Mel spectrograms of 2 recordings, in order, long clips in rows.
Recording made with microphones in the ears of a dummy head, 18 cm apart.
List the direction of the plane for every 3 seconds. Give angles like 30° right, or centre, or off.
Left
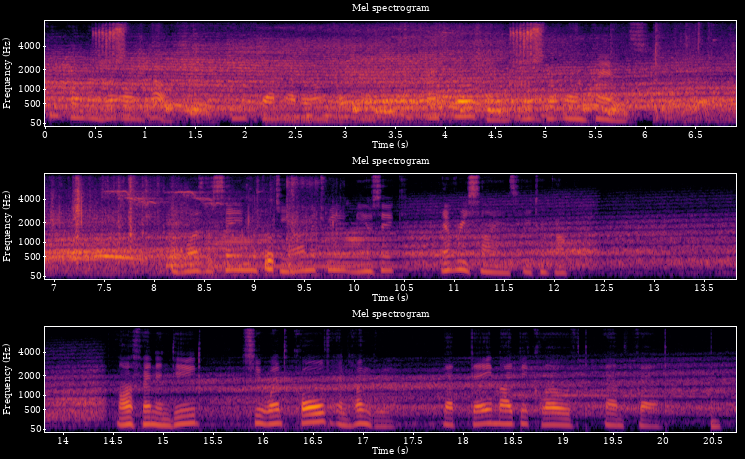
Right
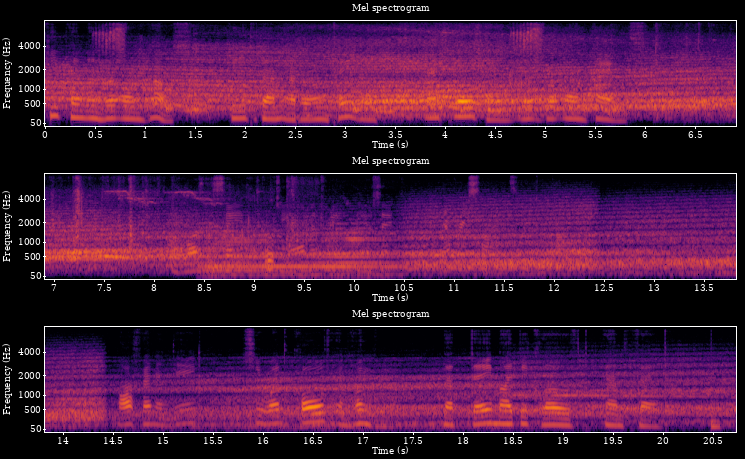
30° left, 10° left, 20° right, 30° right, 40° right, 40° right, 50° right.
